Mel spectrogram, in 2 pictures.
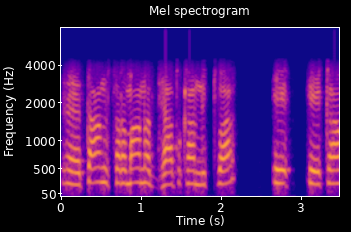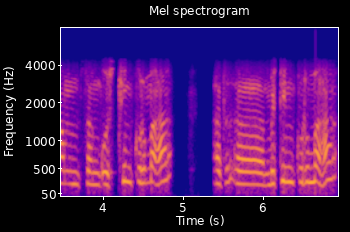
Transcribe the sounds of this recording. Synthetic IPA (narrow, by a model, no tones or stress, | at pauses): t̪aːnsəɾmaːnəd̪ʱjaːpəkanit̪ʋa | ek | ekamsəŋɡustʰiŋkuɾməɦə | miʈiŋɡkuɾməɦə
